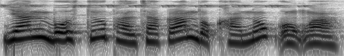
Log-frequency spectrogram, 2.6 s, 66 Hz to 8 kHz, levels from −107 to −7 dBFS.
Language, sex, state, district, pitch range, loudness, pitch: Garo, female, Meghalaya, South Garo Hills, 205-300 Hz, -15 LUFS, 250 Hz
